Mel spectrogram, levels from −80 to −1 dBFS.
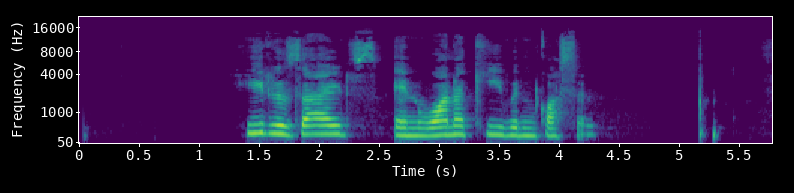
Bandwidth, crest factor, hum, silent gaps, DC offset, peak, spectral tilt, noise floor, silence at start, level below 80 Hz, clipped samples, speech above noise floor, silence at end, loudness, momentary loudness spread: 15 kHz; 20 dB; none; none; under 0.1%; -4 dBFS; -4.5 dB/octave; -83 dBFS; 1.4 s; -68 dBFS; under 0.1%; 62 dB; 1.5 s; -21 LUFS; 20 LU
